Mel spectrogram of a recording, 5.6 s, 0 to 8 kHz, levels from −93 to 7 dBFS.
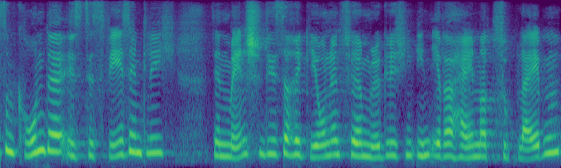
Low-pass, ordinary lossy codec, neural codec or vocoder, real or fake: none; none; codec, 16 kHz, 1 kbps, X-Codec, HuBERT features, trained on LibriSpeech; fake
